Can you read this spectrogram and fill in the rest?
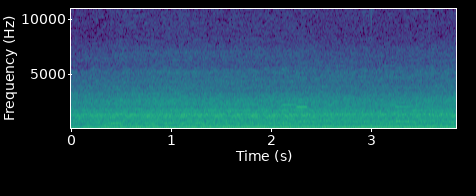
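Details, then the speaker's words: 2012 Ford F250 6.7 Powerstroke after a no-crank CAN communication fault, started after a long crank to prime the fuel pump: steady, even diesel clatter with a deep rumble, no misses or knocks. Normal idle. "I'm going to crank it again Tim yes there we go just took a while to Prime that pump"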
